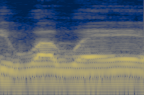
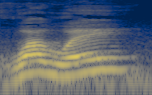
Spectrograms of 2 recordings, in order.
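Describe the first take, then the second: First: It is pronounced the French way. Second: It is pronounced the Chinese way. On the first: This is how people in France say it. "que en France vous vouliez euh, prononcer" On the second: This matches the brand's origin. "c'est euh, la prononciation en chinois"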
